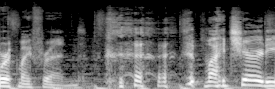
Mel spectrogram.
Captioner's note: chuckles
